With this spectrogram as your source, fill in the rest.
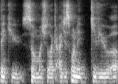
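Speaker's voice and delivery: mock near-tearful voice, about to cry. Retelling how she answered his kind words: imitating someone about to cry. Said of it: "she was literally about to cry".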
